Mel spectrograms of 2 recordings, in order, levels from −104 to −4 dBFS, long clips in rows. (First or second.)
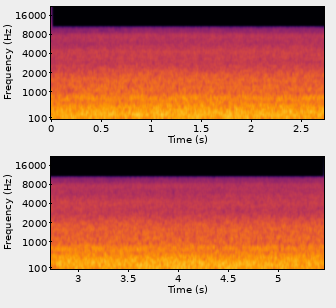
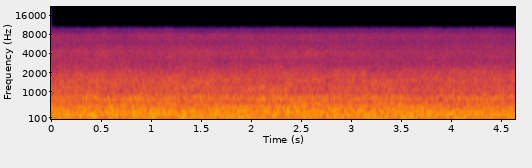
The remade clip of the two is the second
